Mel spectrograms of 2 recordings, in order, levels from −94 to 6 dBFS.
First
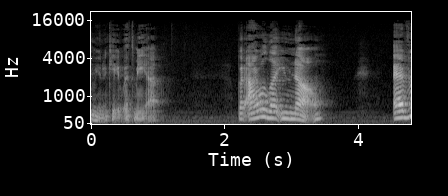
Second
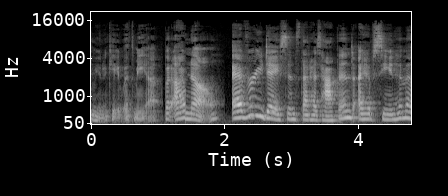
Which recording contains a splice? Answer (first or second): second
